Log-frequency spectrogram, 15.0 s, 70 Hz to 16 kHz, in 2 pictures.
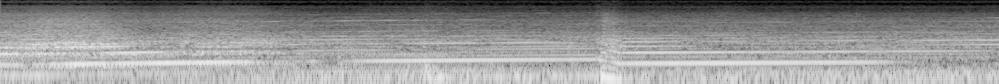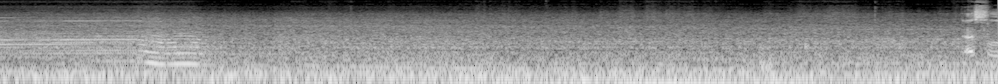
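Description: A car accelerates hard in a 60 mph roll race, engine note climbing steadily through gear changes, loud and close from inside the cabin, with road and wind noise throughout.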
